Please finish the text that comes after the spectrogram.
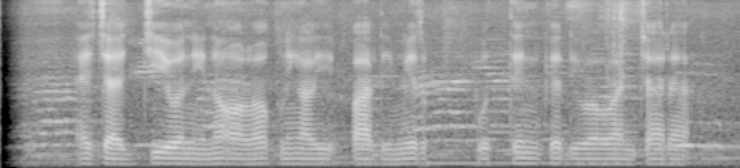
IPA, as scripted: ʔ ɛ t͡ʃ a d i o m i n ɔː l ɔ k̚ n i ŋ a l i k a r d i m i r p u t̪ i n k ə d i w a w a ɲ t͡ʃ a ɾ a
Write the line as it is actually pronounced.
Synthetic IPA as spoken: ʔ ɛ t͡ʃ a d͡ʒ i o n i n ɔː l ɔ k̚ n i ŋ a l i p a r d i m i r p u t̪ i n k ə d i w a w a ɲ t͡ʃ a ɾ a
